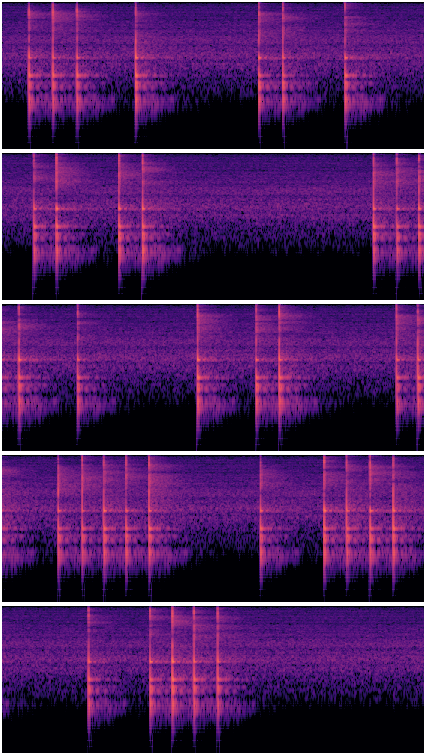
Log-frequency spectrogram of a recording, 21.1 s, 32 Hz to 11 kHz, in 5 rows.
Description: Tap code, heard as knocks on wood, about 4 knocks a second, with room echo. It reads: LFG QBJDD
